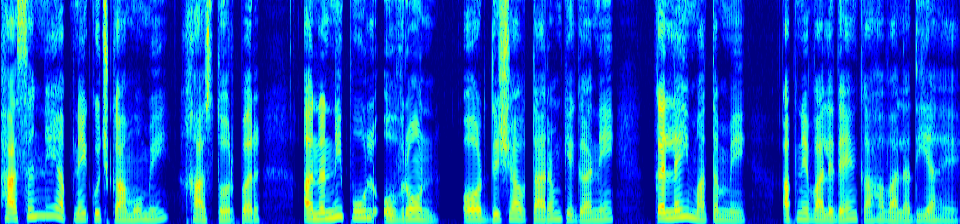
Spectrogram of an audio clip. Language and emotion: Urdu, neutral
